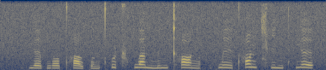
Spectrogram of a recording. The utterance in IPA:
p ɥ ɛ˨˩ p w ɔ˨˦ t̪ʰ ɑ˨˩ ʊ̯ p ɤ˨˦ ŋ t̪ʰ u˥˨ ʈ͡ʂʰ w a˥˨ n m i˥˨ ŋ kʰ ɑ˥˨ ŋ | k w e˨˩ ɪ̯ t̪ʰ ɑ˥˨ ŋ t͡ɕʰ i˨˩ ŋ t̪ʰ j ɛ˥˨

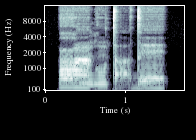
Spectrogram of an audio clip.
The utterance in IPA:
ʕ œ̃ ɡ ũ t a̰ d e

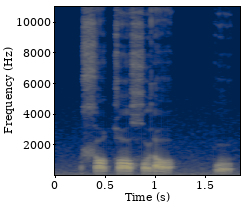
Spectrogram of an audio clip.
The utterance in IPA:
x ɑ q ɔ χ o ɾ ɑ | p o

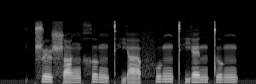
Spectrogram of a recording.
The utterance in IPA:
ʈ͡ʂ ɻ̩˥˩ ʂ ɑ˧˥ ŋ x ɤ˥˩ ŋ t̪ʰ j ä˨˩ f ʊ˥ ŋ t̪ʰ j ɛ˥ n t̪ ʊ˥ ŋ

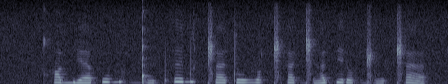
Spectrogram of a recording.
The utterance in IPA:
qʰ ɒ bʲ æ f u ɡ u ɡ͡ǃ o pʰ e d u ǁ æ t u v ɒ ǁʰ æ ɡ͡ǁ æ pʲ e ɾ o ɡ͡ǁ o ǁ æ

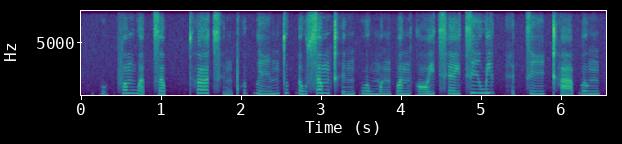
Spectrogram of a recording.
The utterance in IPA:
kʷ ɐ˨ k̚ f ɐ˥ m w ɐ˨ t̚ t͡s ɐ˥ p̚ | t̪ʰ œː˥ t͡sʰ ɪ˨˩ ŋ pʰ ʊ˥ k̚ l iː˨˥ m t̪ ʊ˥ k̚ ɐ˨˧ w s ɐ˥ m kʰ ɪ˨˧ ŋ kʷ ɐ˧ w m ɐ˨ ŋ p ɐ˧ n k ɔː˨˥ j t͡sʰ e˧ j t͡s iː˥ w j ɪ˥ k̚ h ɪ˨˥ k̚ s iː˧ kʰ aː˨˥ p̚ l ʊ˥ ŋ

